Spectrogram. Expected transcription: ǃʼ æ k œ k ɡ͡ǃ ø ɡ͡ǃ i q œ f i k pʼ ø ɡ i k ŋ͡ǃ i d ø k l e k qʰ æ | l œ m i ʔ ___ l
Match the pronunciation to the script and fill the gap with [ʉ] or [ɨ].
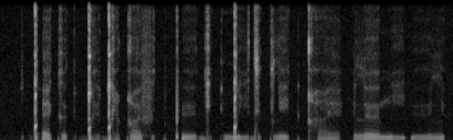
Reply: ʉ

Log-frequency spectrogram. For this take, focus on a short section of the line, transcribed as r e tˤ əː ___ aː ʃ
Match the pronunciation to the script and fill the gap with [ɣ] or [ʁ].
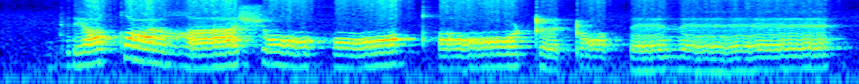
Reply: ʁ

